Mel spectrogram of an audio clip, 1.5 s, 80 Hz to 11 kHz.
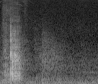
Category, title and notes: Sound effects > Other mechanisms, engines, machines
Handsaw Tooth Teeth Metal Foley 2
perc, metal, plank, smack, twang, saw, tool, hit, vibe, sfx, twangy, shop, handsaw, fx, foley, vibration, percussion, metallic, household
